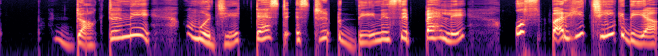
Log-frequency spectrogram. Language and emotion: Urdu, disgusted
